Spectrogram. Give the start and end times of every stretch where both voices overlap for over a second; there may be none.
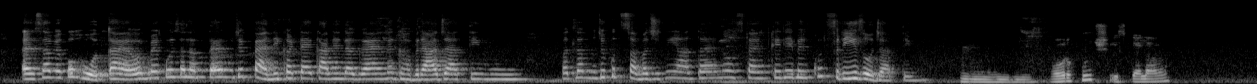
none

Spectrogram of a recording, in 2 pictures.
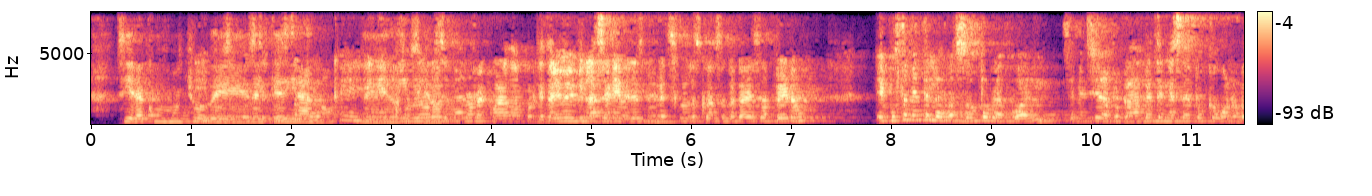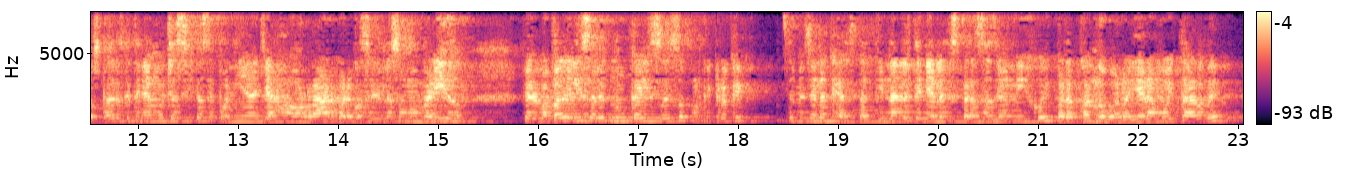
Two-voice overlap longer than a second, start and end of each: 1.0-3.5

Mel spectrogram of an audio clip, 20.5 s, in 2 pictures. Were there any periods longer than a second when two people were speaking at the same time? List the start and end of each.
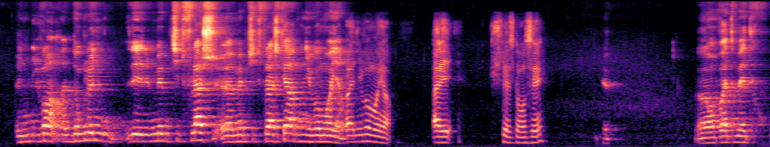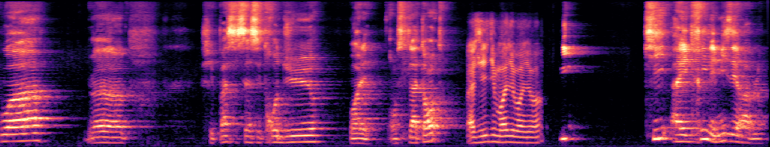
none

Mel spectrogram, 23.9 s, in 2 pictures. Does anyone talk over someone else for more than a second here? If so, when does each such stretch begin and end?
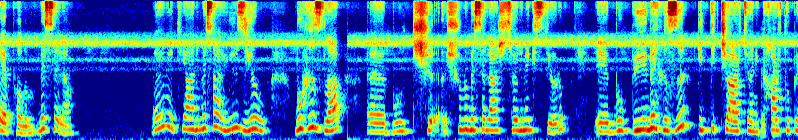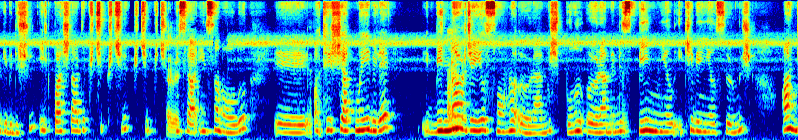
none

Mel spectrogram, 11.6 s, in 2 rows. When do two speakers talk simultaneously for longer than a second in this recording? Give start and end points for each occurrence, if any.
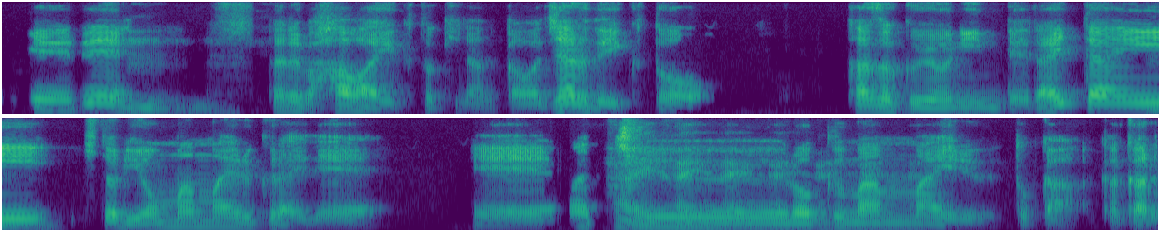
8.9-10.4

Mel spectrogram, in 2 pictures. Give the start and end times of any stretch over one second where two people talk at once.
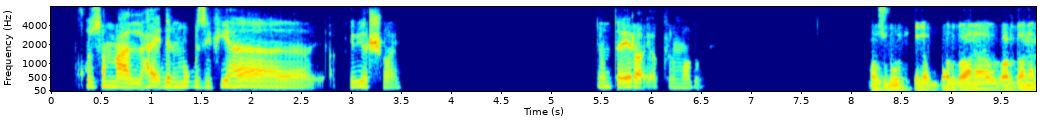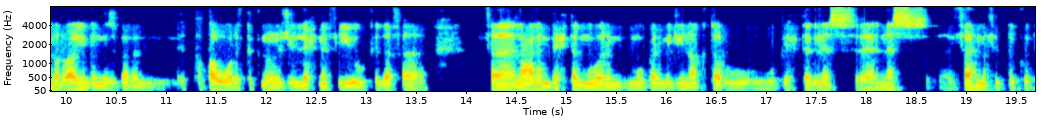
none

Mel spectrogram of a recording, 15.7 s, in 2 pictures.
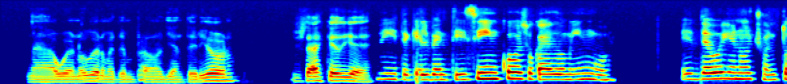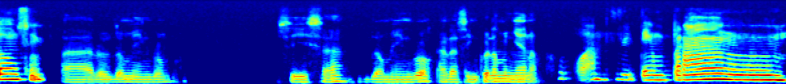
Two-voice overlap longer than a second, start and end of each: none

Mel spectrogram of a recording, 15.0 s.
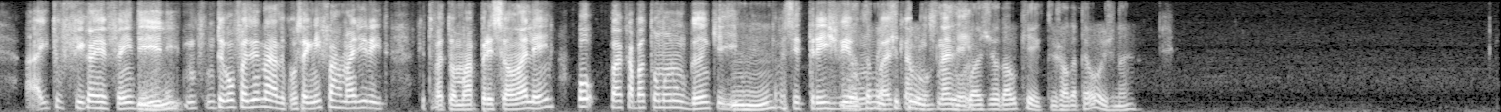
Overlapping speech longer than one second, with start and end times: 8.4-9.8

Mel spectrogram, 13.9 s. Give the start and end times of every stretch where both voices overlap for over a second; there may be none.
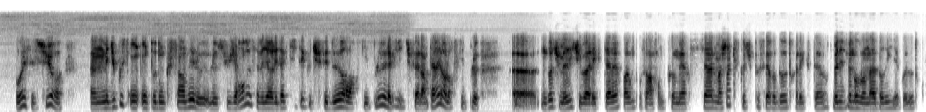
none

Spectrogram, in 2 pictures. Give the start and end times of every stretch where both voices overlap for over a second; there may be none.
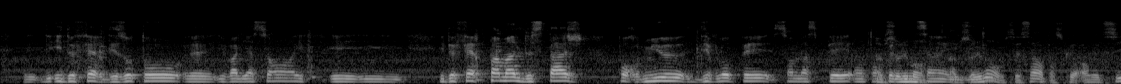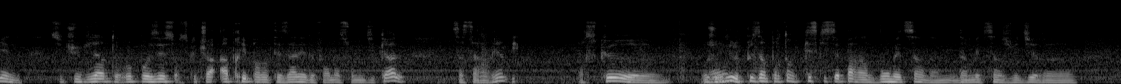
8.8-10.0

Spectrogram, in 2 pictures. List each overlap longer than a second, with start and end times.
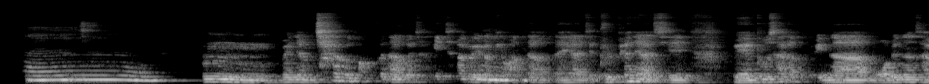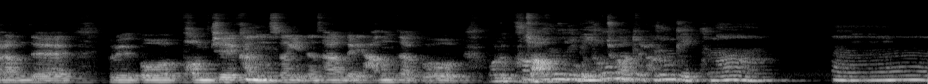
14.5-15.8

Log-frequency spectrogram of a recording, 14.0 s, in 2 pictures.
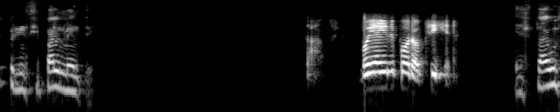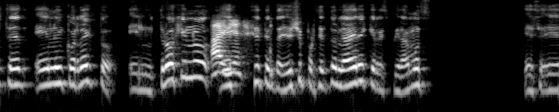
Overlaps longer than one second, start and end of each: none

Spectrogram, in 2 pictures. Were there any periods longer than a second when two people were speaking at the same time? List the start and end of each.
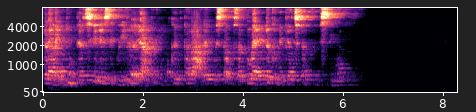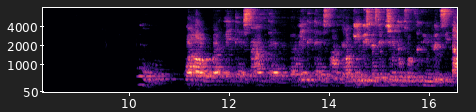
none

